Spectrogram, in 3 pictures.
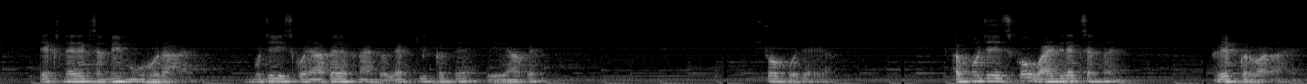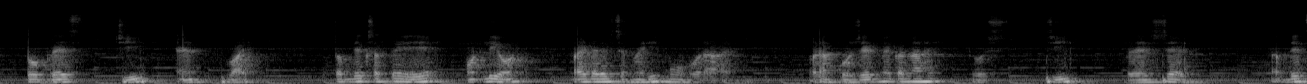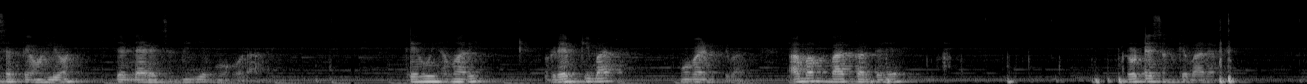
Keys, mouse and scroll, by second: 34.8 g, 37.0 ctrl+n.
